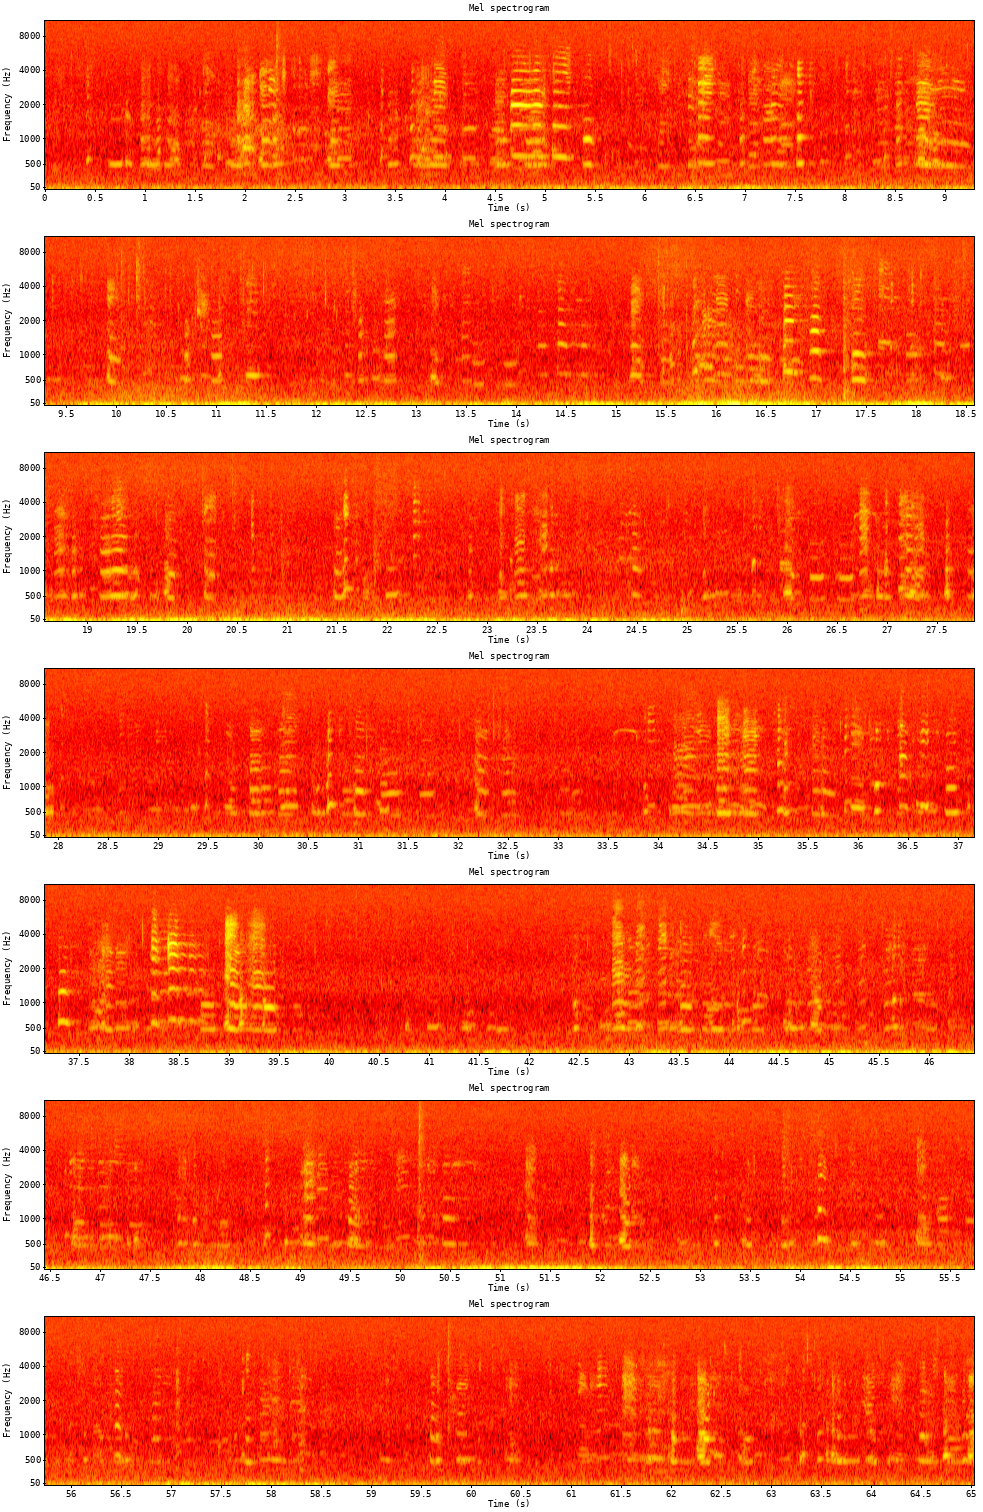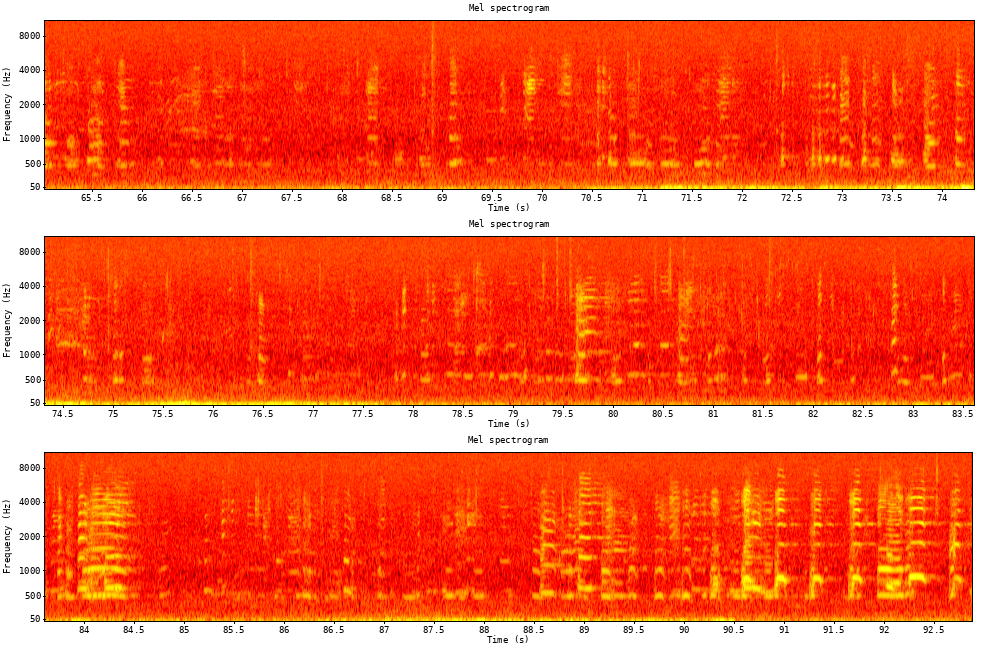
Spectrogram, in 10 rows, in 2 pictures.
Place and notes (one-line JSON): {"title": "Dumfries, UK - whooper swan call soundscape ...", "date": "2022-02-03 17:05:00", "description": "whooper swan call soundscape ... xlr sass to Zoom h5 ... bird calls from ... curlew ... shoveler ... wigeon ... barnacle geese ... mallard ... lapwing ... unattended time edited extended recording ...", "latitude": "54.98", "longitude": "-3.48", "altitude": "8", "timezone": "Europe/London"}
